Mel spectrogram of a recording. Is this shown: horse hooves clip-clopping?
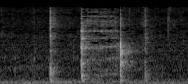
no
